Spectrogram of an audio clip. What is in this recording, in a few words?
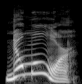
cit hit, female; Half-Life 2; trainyard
